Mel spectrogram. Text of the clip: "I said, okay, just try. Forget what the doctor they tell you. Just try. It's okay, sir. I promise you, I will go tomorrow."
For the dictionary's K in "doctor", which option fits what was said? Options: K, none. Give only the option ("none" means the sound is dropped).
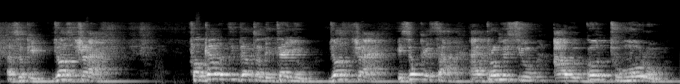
none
